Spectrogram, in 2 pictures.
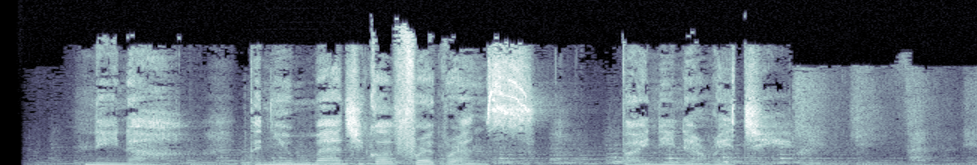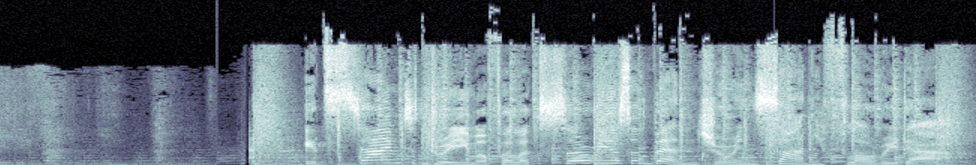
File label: female spanish argentine english with latam accent compilation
